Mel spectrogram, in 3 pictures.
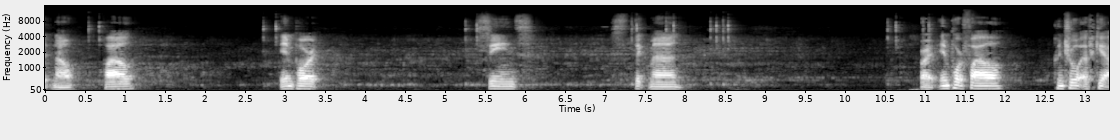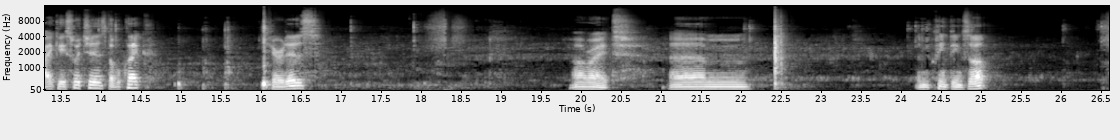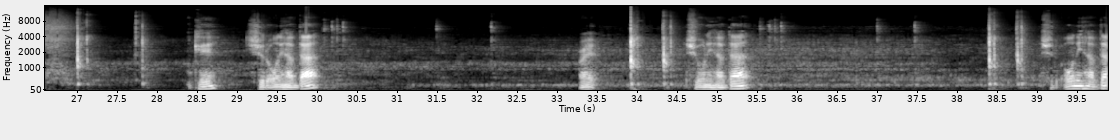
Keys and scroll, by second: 22.3 space, 26.8 BackSpace, 27.6 Return, 33.8 BackSpace, 34.2 Return, 38.2 BackSpace, 38.6 Return.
